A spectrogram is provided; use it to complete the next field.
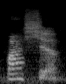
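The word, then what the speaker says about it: ∂: It may look like a curly d, but it actually pronounced as a partial.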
